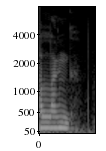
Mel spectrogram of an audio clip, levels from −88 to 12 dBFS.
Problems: background sounds at intervals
